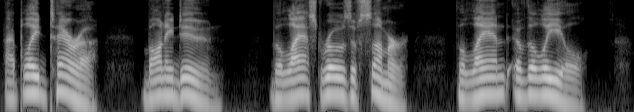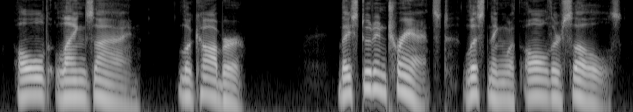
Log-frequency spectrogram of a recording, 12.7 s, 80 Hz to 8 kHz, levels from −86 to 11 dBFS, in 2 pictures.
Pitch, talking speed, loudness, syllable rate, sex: 145 Hz, 130 wpm, -18 LUFS, 4.0 syllables/s, male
